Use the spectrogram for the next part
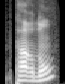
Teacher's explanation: The upward intonation makes it a question.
